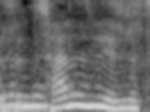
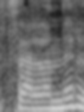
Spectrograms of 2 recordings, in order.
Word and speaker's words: Salander: Lisbeth Salander o Salan, o cómo se llama, Salander. – Salander, es que lo, lo pronuncian así.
